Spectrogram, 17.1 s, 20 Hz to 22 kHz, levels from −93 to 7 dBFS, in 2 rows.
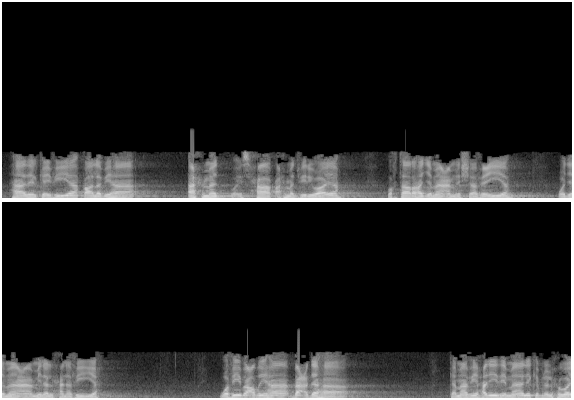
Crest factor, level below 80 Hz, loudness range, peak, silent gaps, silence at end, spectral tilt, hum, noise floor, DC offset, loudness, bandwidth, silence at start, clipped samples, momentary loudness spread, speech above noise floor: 16 dB; -44 dBFS; 2 LU; 0 dBFS; none; 0 s; -8.5 dB/octave; none; -48 dBFS; under 0.1%; -15 LUFS; 7.4 kHz; 0.15 s; under 0.1%; 12 LU; 34 dB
